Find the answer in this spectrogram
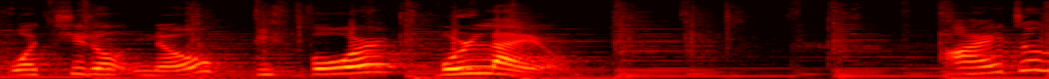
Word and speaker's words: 몰라요: Let's first practice the pronunciation of 몰라요. 몰라요. 몰라요.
